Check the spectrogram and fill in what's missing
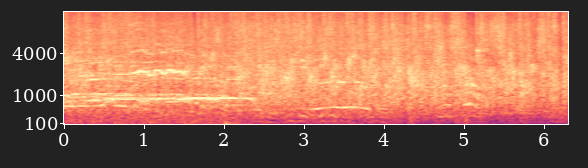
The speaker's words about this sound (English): Big round of applause for our amazing finalists who've endured.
